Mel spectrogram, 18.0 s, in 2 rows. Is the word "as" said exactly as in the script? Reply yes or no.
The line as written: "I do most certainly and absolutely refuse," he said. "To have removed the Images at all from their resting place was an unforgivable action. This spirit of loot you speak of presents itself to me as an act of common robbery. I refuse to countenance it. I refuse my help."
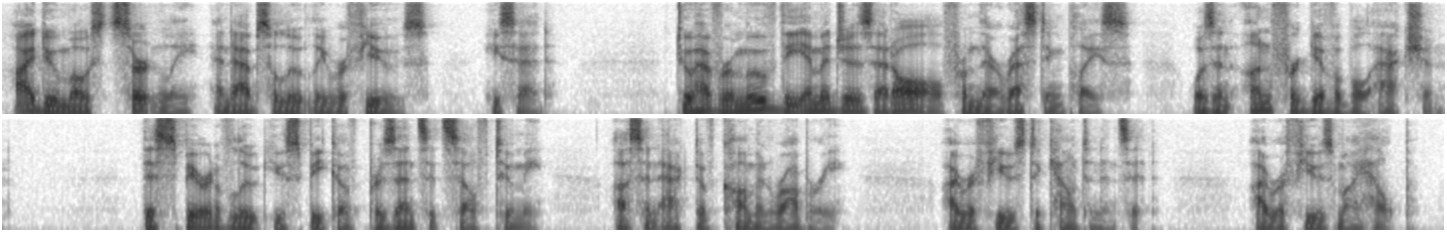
no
